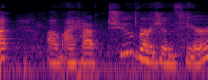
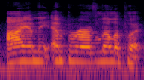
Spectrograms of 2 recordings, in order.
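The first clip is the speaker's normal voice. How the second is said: louder, commanding emperor; a lightly voiced commanding emperor; 9 dB louder than usual. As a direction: announce yourself like a tiny ruler. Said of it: "said a small but commanding voice".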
